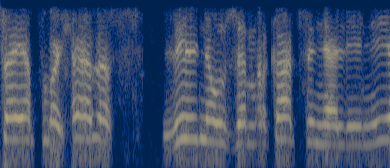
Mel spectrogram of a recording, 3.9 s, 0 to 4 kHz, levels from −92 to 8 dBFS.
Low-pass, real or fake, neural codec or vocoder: 3.6 kHz; real; none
